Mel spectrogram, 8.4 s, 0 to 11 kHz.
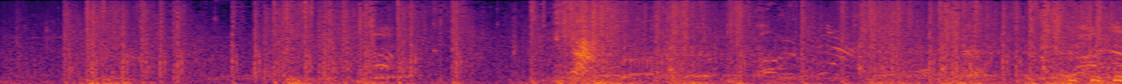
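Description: Gunfire and grenade blasts from the Fallout 4 video game form a dense, loud stream of rapid shots and bursts that grows heavier toward the end, with in-game voices shouting over the combat.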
